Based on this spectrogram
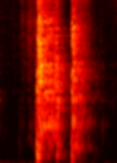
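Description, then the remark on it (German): Two forceful coughs in quick succession from one person, the first slightly longer and rougher than the second, with no speech around them. “Aber ich werde trotzdem mal husten.”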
